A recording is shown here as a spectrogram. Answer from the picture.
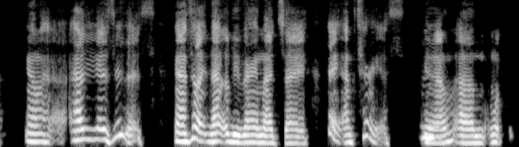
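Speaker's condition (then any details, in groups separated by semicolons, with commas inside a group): Spinal muscular atrophy; genetic, from birth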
